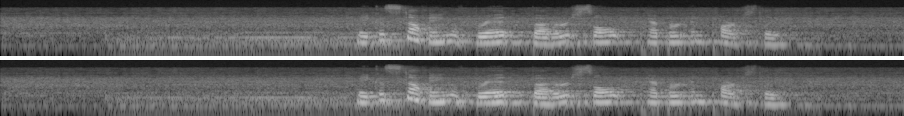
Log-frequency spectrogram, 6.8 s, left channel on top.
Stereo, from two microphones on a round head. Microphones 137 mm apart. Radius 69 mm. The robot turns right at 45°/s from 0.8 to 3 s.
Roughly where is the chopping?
I don't hear chopping.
